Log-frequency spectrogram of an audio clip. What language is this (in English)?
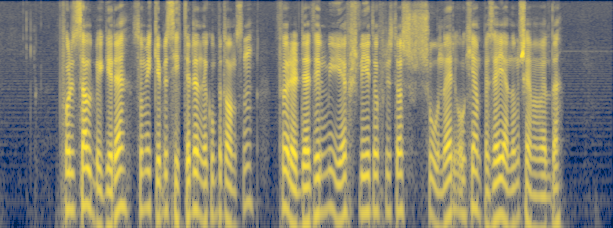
Norwegian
